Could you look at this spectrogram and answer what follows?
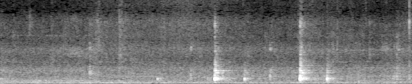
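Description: Bengal kittens eating wet food from bowls: a handful of short, wet chewing and lapping clicks, several in quick pairs about two and three seconds in.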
